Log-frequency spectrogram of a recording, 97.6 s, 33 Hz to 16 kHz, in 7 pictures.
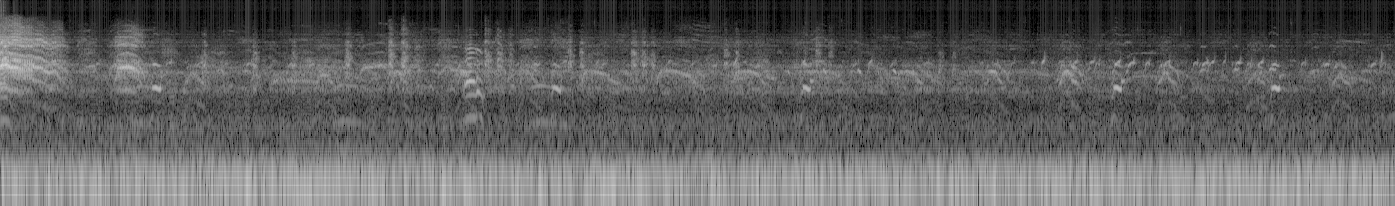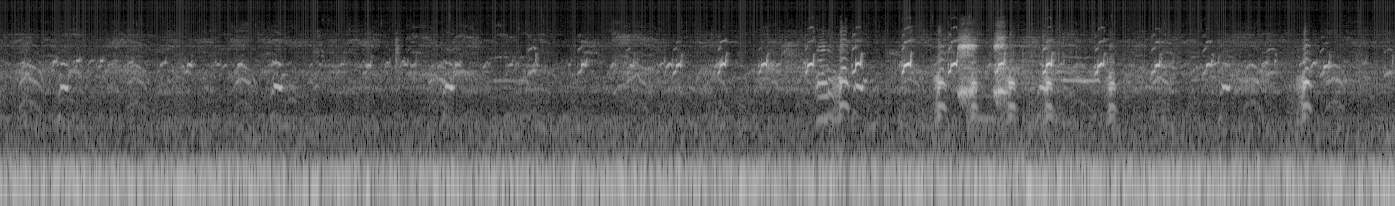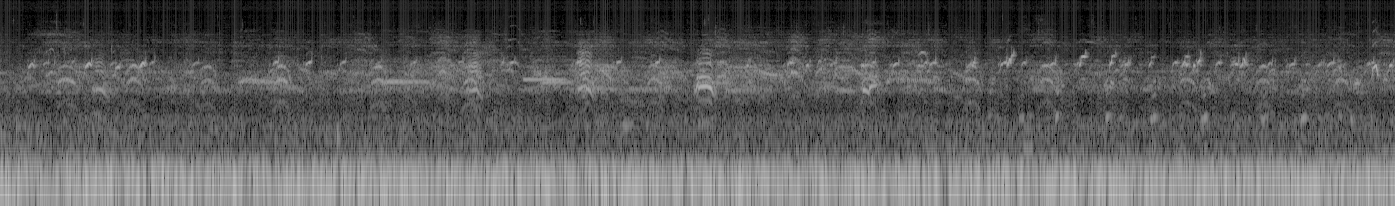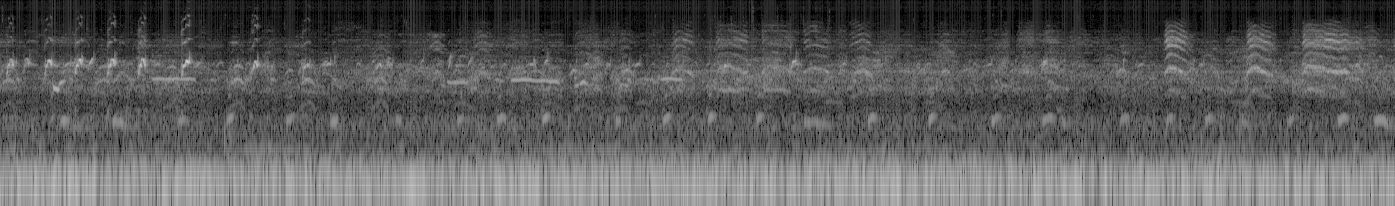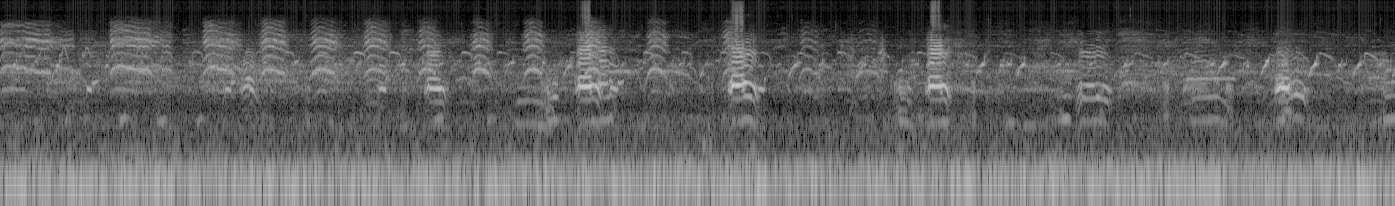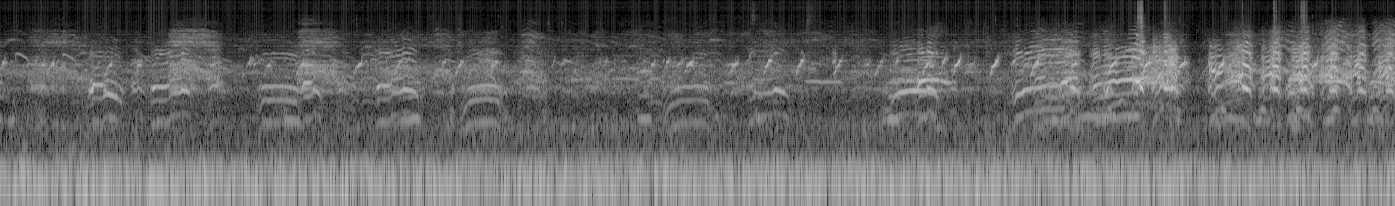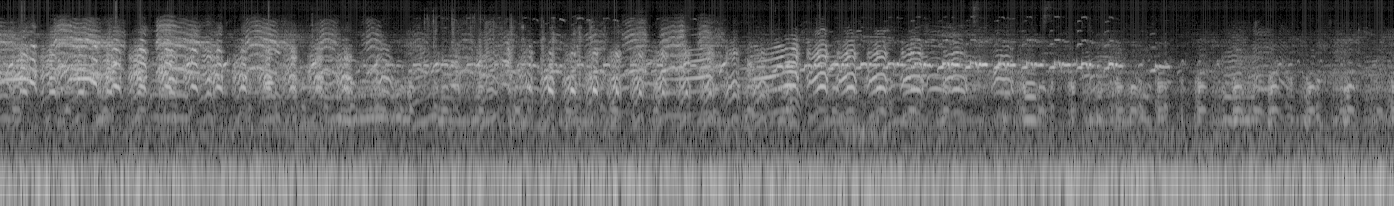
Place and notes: Stone Cottages, Woodbridge, UK - Belpers Lagoon soundscape ... late evening ...
Belpers Lagoon soundscape ... late evening ... RSPB Havergate Island ... fixed parabolic to minidisk ... calls from ... herring gull ... black-headed gull ... sandwich tern ... avocet ... redshank ... oystercatcher ... dunlin ... snipe ... ringed plover ... mallard ... shelduck ... canada goose ... background noise from shipping and planes ...
21 April 2005, ~20:00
